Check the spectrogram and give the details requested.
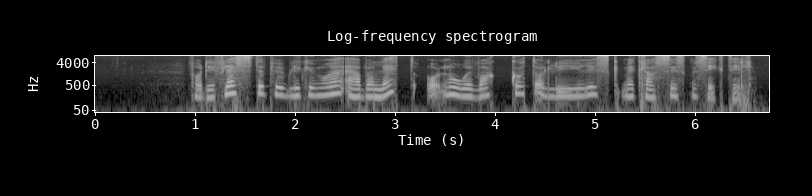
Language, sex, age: Norwegian, female, 45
